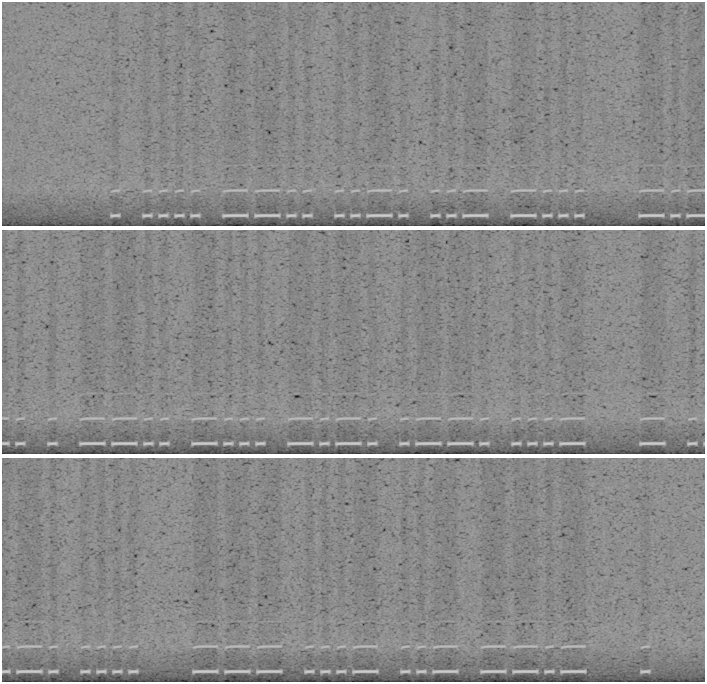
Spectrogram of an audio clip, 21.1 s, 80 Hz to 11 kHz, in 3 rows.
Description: Morse code, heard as a keyed tone, machine-sent, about 15 wpm, 610 Hz. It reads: EHZFUB CEZBCPV TFH OVUQ E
